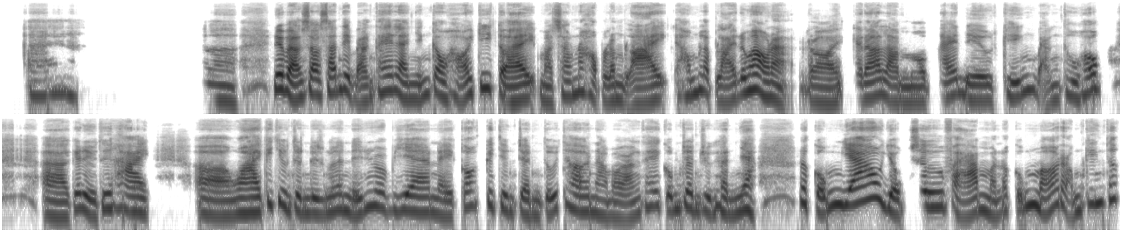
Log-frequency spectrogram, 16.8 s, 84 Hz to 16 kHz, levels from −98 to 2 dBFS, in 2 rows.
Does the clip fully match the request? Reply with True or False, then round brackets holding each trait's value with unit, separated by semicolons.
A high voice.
True (205 Hz)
